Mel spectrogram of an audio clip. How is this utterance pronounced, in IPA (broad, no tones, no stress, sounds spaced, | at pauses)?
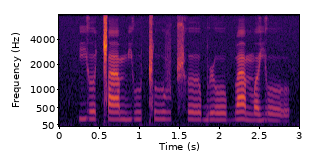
j ɤ ǁ aː m j u ǁ uː v ʈ͡ʂʰ ɤː b ɹ o b a m ʌ j oː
